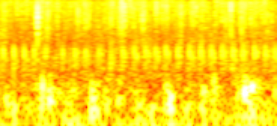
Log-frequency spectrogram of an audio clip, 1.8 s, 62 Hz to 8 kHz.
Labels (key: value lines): label: biophony, rattle
recorder: SoundTrap 500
